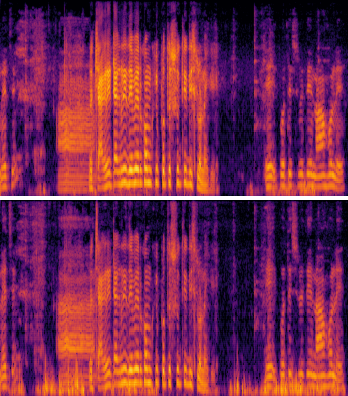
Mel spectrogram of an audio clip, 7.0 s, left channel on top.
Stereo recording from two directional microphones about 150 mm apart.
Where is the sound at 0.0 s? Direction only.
25° right (ahead or behind).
